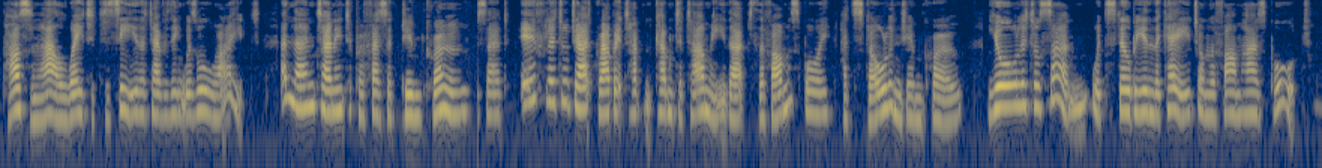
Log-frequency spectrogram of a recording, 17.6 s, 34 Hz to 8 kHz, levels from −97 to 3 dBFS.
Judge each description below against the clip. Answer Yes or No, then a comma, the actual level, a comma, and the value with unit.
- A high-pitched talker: Yes, high, 200 Hz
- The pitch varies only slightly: No, average, 3.7 semitones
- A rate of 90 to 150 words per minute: No, average, 165 wpm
